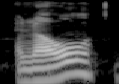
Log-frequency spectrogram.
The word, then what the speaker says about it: anole: Anole?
